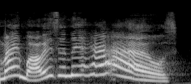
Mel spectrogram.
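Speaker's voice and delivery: put-on very high, slow little child's voice; child's reply. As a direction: answer like a small kid. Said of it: "child's answer".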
